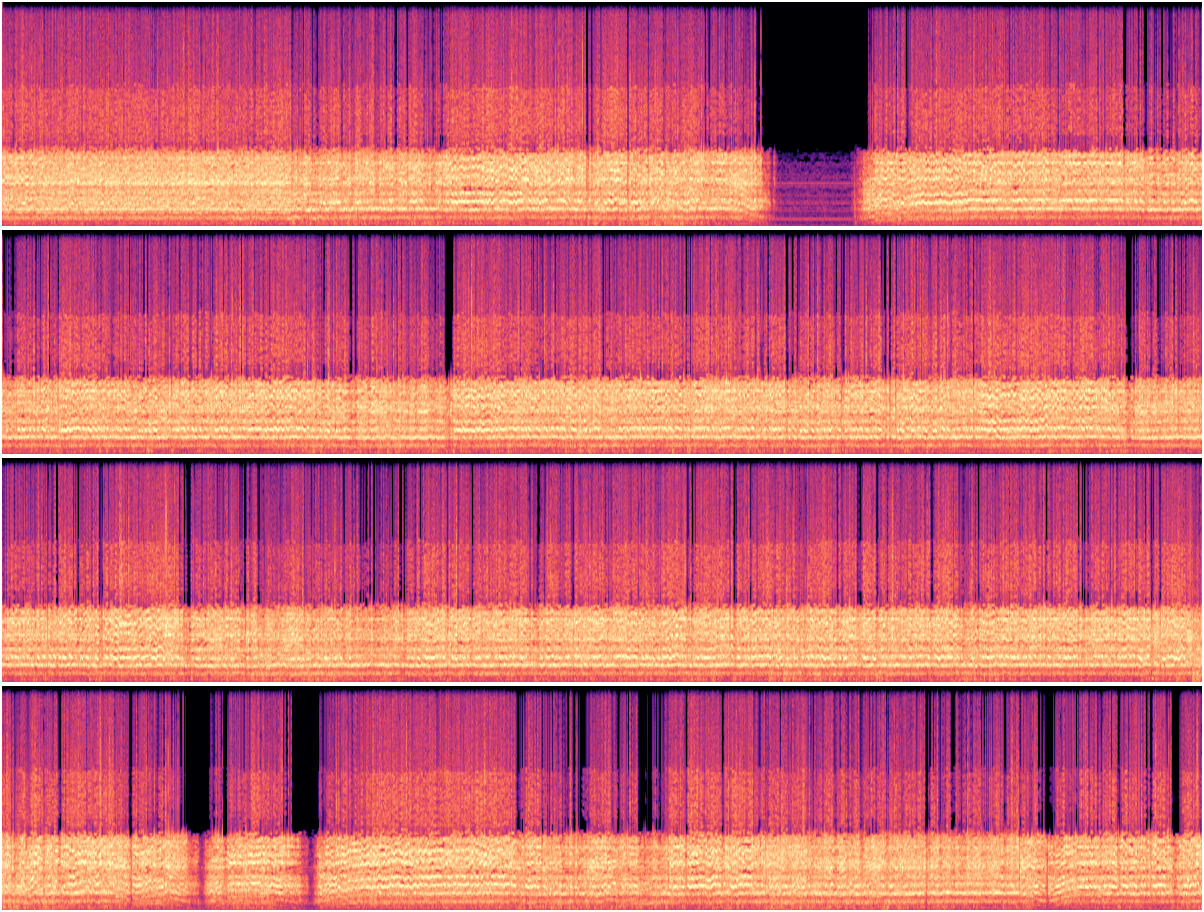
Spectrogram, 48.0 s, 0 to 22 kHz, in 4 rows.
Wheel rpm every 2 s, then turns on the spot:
210, 220, 230, 200, 100, 230, 230, 230, 220, 230, 230, 220, 230, 220, 230, 230, 230, 230, 210, 120, 210, 200, 220, 200.
none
